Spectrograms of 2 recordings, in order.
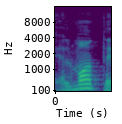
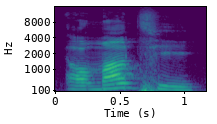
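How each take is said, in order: First: Monte ends with an 'eh' vowel sound. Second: Monte ends with an 'ee' vowel sound. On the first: "El Monte in Spanish" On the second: "Everybody in English, El Monte, like the name M O N T Y"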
